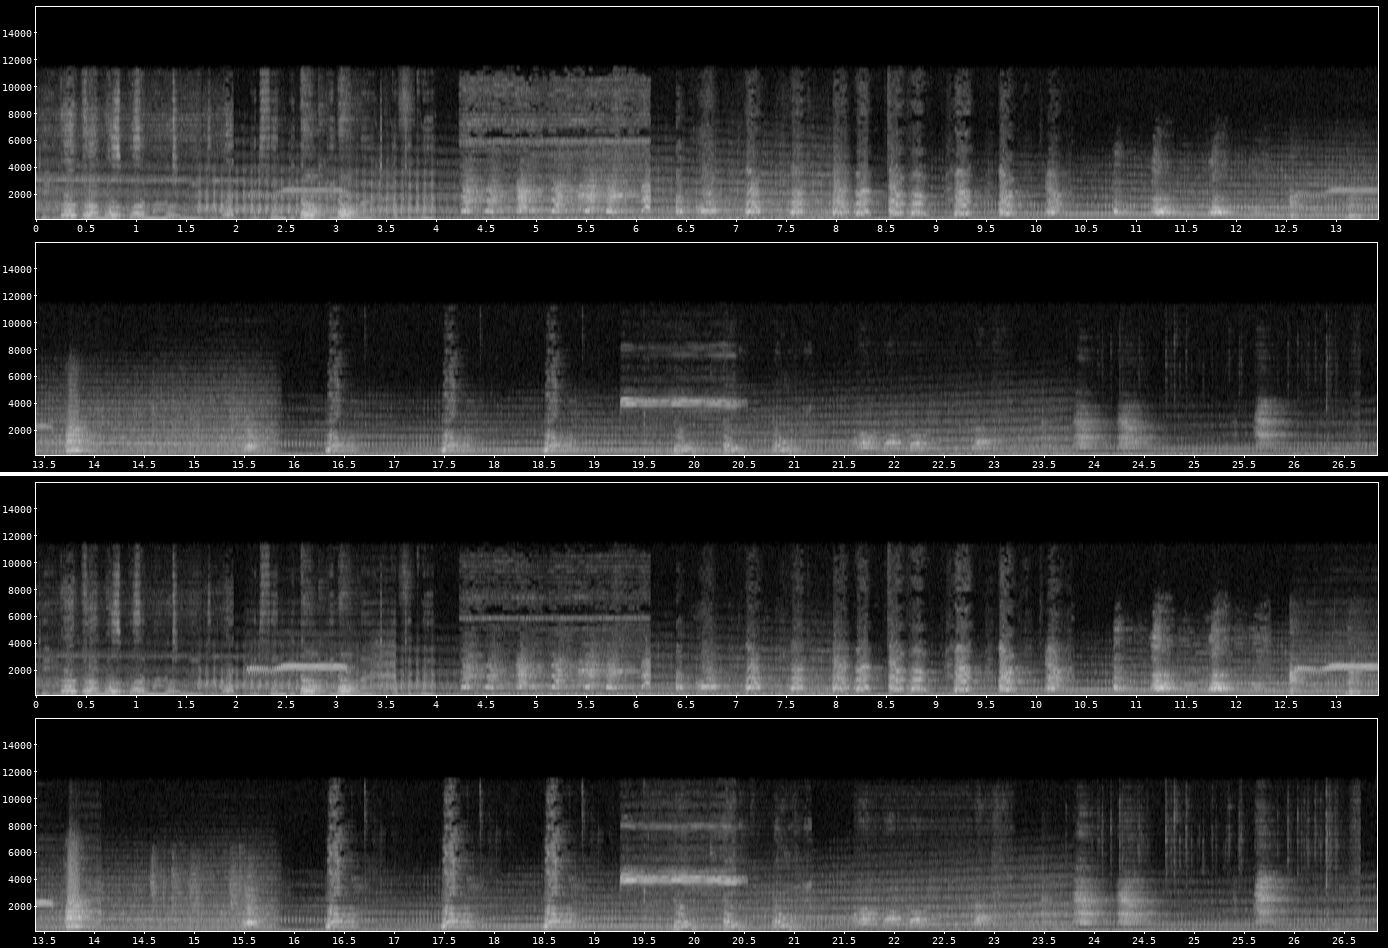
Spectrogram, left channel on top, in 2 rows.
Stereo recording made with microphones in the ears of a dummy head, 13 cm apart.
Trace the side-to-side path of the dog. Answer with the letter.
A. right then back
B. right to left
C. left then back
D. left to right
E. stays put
D.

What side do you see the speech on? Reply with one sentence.
You can hear the speech on the left.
